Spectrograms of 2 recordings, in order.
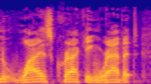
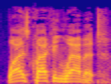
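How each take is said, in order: First: Rabbit begins with a normal r sound. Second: Rabbit begins with a w sound instead.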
